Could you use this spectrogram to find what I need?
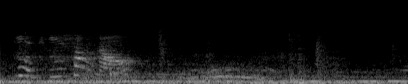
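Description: Elevator doors slide shut.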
